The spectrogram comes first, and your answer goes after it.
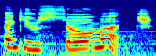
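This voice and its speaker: A woman's voice: a little high, steady tone, drawn-out words, a bit bright, soft background music. A woman hosting a roleplay let's play, chatting expressively and directly to her viewers. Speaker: host of a gaming channel.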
